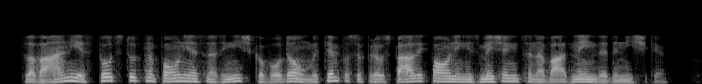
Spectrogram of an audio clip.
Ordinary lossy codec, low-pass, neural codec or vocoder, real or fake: AAC, 16 kbps; 7.2 kHz; codec, 16 kHz, 0.2 kbps, FocalCodec; fake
